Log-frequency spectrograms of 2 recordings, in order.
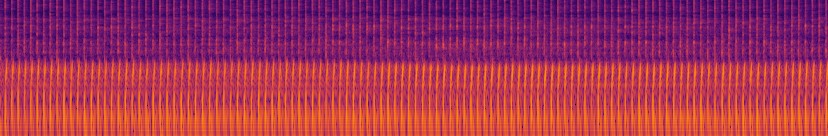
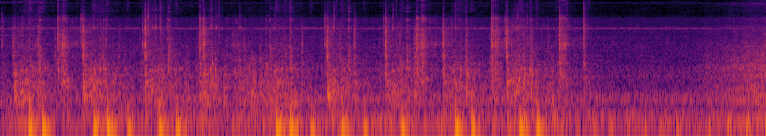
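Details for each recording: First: Yamaha Vega R that would not start, running with exhaust removed: loud, rapid, evenly spaced popping from the open port with no misses; engine runs cleanly. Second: Yamaha Vega R that keeps stalling and is hard to start: light, quick kick-start strokes with a dull clatter, never catches; kick feels very light with no compression, possibly valves or piston rings, not yet confirmed.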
